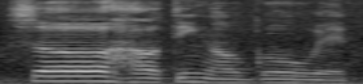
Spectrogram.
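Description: Slow-paced young man streaming over noise. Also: medium pitch, poor audio. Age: young adult. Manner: halting, thinking aloud. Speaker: game streamer. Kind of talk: live gameplay commentary with reading aloud. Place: small indoor room.

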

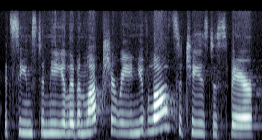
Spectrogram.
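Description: A woman's voice: high voice, a little fast, a bit bright, voice pushed up. Woman voicing a small theatrical pleading mouse. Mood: plaintive. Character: small female storytelling mouse, pleading, dramatic, chatty.

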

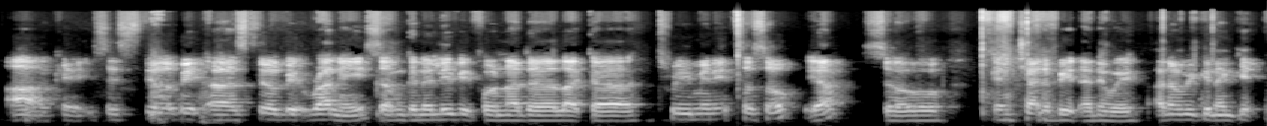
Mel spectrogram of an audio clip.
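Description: Chatty chef with a bright voice. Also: male voice, mid-range voice, steady tone, fast, hardly any pauses, poor audio. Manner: chatty, thinks aloud with many fillers and restarts. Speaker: chef hosting a live cooking demo. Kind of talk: casual live cooking demonstration. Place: home kitchen, indoors. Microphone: video call camera, moving around the kitchen.

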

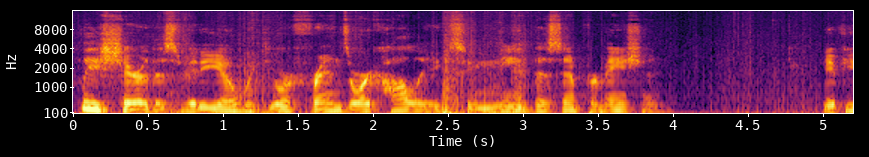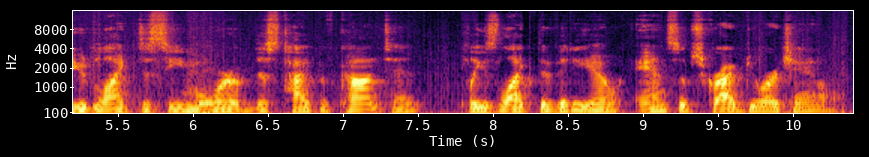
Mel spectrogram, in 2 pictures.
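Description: A middle-aged man explaining a job in a friendly, steady, instructive way, partly on camera in a large indoor gym and partly in voice-over. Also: fairly low pitch, husky, rough recording. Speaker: flooring company owner.

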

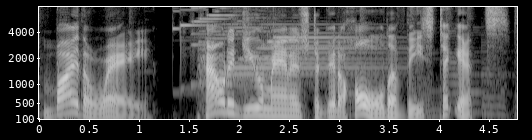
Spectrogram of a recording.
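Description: A man's voice: fairly high pitch, big pitch swings, a little slow, music in the background. A man playing a level-headed, teasing young male friend in scripted manga dialogue.

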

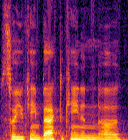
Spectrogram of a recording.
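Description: Woman interviewer, gentle prompting questions. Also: low-pitched, fairly even intonation, moderate pace. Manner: gentle prompting with frequent "mm-hmm". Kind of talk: oral history interview.

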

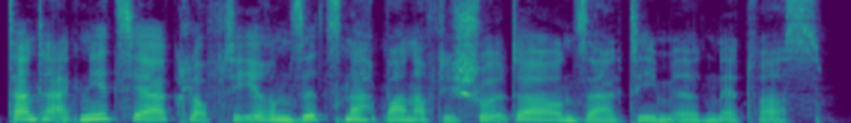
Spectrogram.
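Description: A woman narrates a fantasy audiobook in a mid-pitched voice. The reading is scripted storytelling, and the recording is very dry with almost no room sound. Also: steady tone, moderate pace, a little mellow, no room sound. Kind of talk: scripted fiction narration, present tense.

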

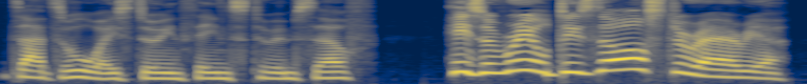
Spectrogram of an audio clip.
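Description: A woman's voice: medium pitch, moderate pace, clear, resonant tone, no echo, studio quality, pitched below the performer's own voice, natural voice. A woman narrating an audiobook in the voice of a chatty young girl telling her own story. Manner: lively, expressive, confiding. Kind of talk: first-person audiobook reading.

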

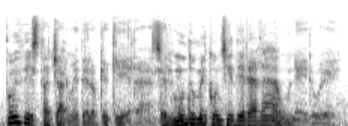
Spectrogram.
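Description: An actor playing a ruthless, smug official in a Latin American Spanish audio drama, menacing and condescending. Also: male voice, low voice, huge pitch swings, normal speed, creaky, a little hiss or hum, heavily acted. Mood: cold, menacing. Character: ruthless, smug, murderous male official fleeing a doomed city. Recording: voice over loud background ambience.

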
